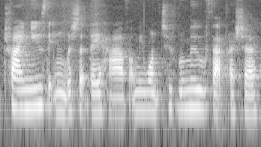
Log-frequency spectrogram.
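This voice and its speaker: A woman's voice: fairly low pitch, fairly quick, fairly bright tone, a little hiss or hum, low-quality recording. A young adult woman, an inclusion teacher, explaining to parents in a podcast-style talk, with frequent fillers and restarts.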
